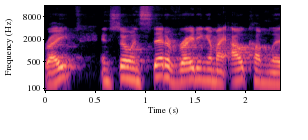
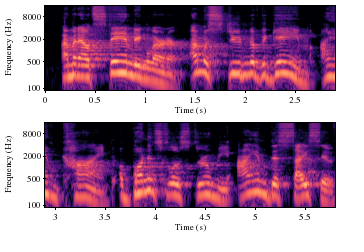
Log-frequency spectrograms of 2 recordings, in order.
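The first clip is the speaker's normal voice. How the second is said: said with intensity and force; 4 semitones higher than usual. Showing how to say I-am affirmations, said with intensity. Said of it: "you say it with intensity".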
